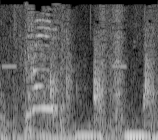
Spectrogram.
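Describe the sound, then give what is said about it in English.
A door opens or closes with a couple of soft knocking thuds over a low rumble, with muffled voices and background noise throughout. “Open the door”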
